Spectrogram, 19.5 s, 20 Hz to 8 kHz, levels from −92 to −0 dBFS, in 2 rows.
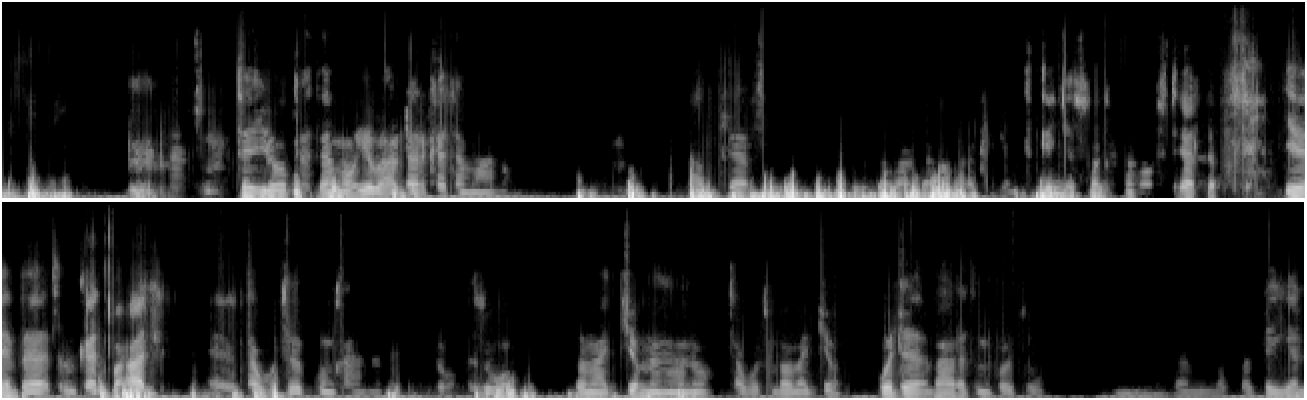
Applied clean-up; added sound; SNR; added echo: neural mask model Resemble Enhance denoiser.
